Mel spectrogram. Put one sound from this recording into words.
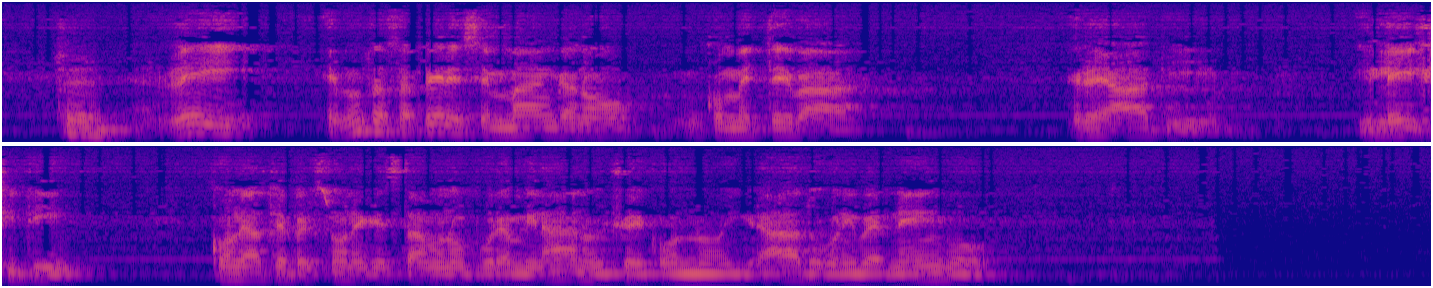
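An elderly man speaks calmly and steadily, in short phrases with pauses.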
